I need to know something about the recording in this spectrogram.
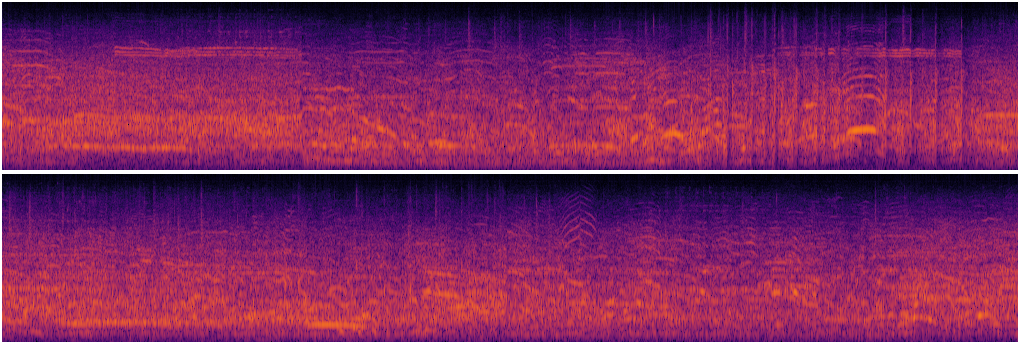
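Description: Football players' pads thump and clatter as they collide.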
